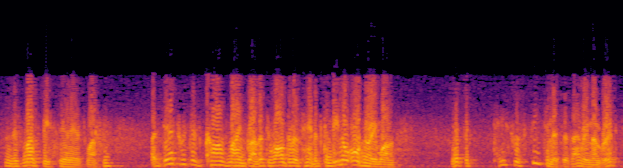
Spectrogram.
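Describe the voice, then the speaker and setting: Brilliant, restless male detective for a classic radio mystery: articulate, quick and lively in pitch, on a narrow-band recording. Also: a little hiss or hum. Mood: keenly inquisitive. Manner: articulate, declamatory, musing. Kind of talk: classic British radio drama acting.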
